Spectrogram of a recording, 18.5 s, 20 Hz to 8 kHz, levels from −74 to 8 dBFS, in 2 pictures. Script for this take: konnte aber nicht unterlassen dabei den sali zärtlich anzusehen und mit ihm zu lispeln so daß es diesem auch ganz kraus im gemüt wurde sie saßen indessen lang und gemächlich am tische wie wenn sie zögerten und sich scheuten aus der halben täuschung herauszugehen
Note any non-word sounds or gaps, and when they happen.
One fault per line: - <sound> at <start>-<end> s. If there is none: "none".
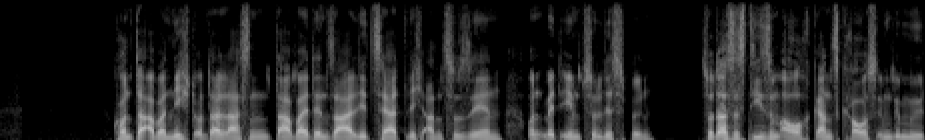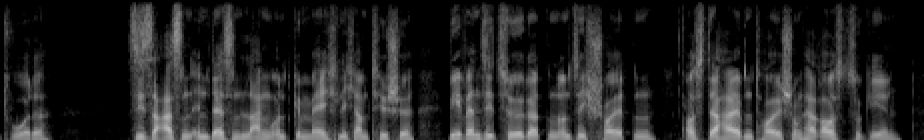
none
